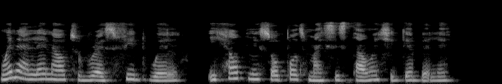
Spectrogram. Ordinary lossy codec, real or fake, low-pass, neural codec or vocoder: none; real; 7.2 kHz; none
